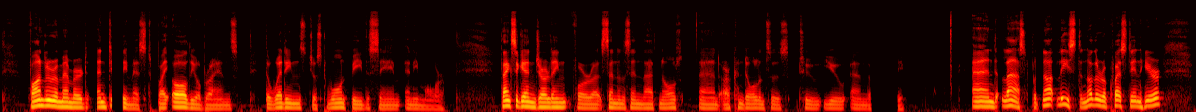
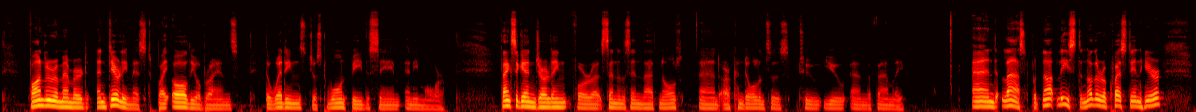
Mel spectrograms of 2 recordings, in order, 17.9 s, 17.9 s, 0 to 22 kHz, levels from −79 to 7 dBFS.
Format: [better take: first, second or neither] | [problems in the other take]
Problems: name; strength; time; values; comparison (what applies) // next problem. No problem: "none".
second | audio cutting out; at 1.5 s and at 13 s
